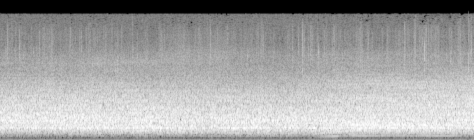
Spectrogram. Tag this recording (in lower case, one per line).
vehicle
car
